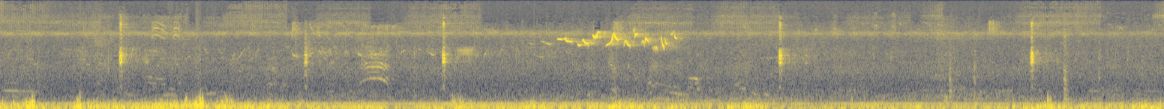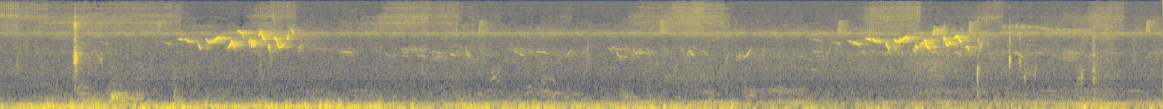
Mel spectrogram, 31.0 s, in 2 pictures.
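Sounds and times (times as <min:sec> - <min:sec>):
low outdoor rumble: 0:00.0 - 0:31.0
bird chirps: 0:03.9 - 0:09.4, 0:17.7 - 0:31.0.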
